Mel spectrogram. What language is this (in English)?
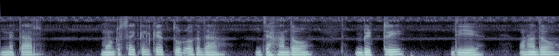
Santali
